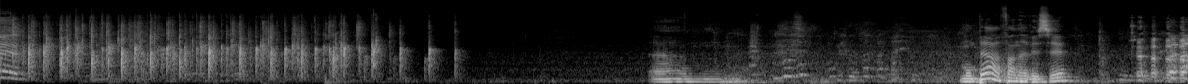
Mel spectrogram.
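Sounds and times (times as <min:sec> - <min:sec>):
audience clapping: 0:00.0 - 0:04.8
speech: 0:06.5 - 0:07.6, 0:09.6 - 0:10.8
laughter: 0:07.5 - 0:09.4, 0:11.2 - 0:11.8.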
